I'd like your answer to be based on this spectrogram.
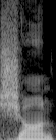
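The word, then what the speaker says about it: Shawn: You can find me at the convenient name of at Sean Pelofsky. – Better spell that last name. – Yeah, P-E-L-O-F-S-K-Y, and it's S-H-A-W-N.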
